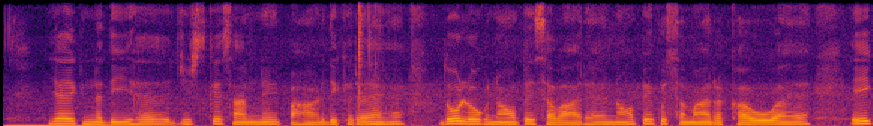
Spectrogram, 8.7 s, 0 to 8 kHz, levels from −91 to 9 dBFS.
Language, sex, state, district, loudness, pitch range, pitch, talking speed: Hindi, male, Chhattisgarh, Raipur, -15 LUFS, 130-145 Hz, 135 Hz, 165 wpm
